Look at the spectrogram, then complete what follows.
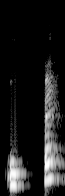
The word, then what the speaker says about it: uppe: The same occurs with plosives and fricatives located between two short vowels, as in uppe or river, and palatalized dental thrill,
